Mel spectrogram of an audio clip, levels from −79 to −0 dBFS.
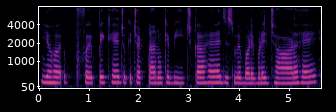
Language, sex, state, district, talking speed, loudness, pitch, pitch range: Hindi, female, Bihar, Saharsa, 150 wpm, -37 LUFS, 200 Hz, 195-210 Hz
